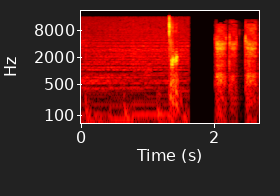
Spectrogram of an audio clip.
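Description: Game music plays.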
